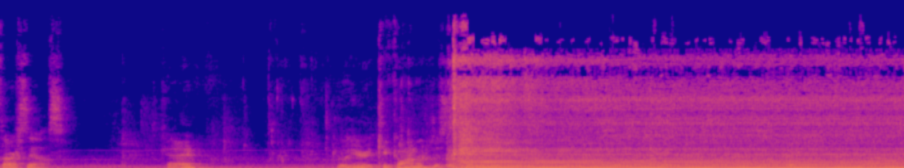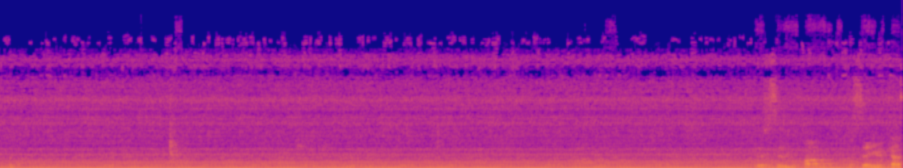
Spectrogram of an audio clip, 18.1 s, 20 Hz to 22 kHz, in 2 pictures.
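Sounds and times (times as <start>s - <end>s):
pump motor humming: 4.5s - 18.0s.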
